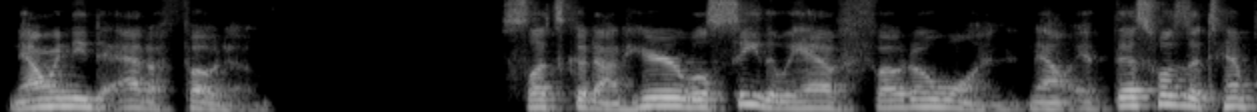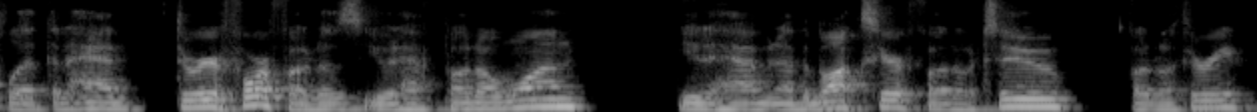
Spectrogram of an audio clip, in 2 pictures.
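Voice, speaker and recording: A man with a mid-pitched voice leads an informal training walkthrough. He talks in a chatty, casual way, thinking out loud as he moves through each step. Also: lively intonation, moderate pace. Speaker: real estate trainer. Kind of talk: casual live software walkthrough.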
